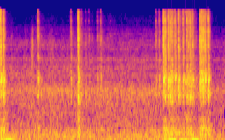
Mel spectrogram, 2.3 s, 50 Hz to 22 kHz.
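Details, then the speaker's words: HVAC blower running after a blown fuse, 1.6 amps; harsh irregular rattling over the steady blower rush inside the blower compartment; an unconnected wire was found, tip not chewed, cause of the rattle uncertain. "twice so this wire I didn't notice it earlier but this wire is not connected to anything and the tip of it is not chewed up where that would have been bounced into the blower cavity or blower wheel but I'm not [Music] sure why I would get that awful noise"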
